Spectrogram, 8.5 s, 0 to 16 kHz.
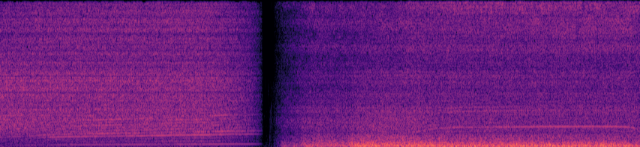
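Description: A 3D-printed resin turbo pump driven by compressed air: a hiss of air with a whine that climbs slowly in pitch as the turbine spins up, cut off suddenly after about three and a half seconds. Then a small rocket burner fed by the turbo pump fires: a loud, steady rushing flame with a low rumble, and a high steady whine joins about two seconds later.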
